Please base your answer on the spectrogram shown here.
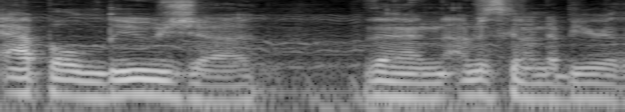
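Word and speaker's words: Apollousa: Unless they go for an Appaloosa. Appaloosa. Not Appalachia. Appaloosa. I'm gonna be honest, I've literally my whole life always pronounced Yu-Gi-Oh cards wrong.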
